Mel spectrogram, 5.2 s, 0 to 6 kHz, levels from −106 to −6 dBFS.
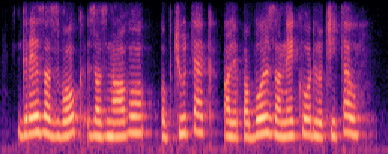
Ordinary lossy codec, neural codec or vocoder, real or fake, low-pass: Opus, 24 kbps; codec, 16 kHz, 8 kbps, FreqCodec, smaller model; fake; 5.4 kHz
